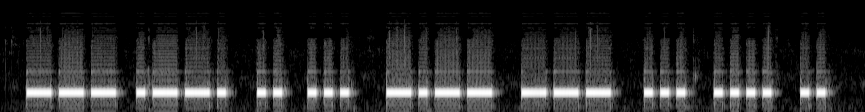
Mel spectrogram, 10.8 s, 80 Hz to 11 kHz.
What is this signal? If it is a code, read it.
Morse code, heard as a keyed tone, about 12 wpm, 650 Hz. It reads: OP IS YOSHI
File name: jh8cbh / 2022cw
